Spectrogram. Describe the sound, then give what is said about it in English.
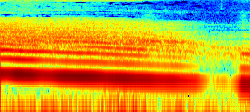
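A voice imitates a ghostly cat meow, a long, wavering, high-pitched wail that slowly slides down in pitch, briefly breaks off, then picks up again for a short moment. “I know, and he's like looking up at the sky and you hear this crazy ghostly meow.”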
